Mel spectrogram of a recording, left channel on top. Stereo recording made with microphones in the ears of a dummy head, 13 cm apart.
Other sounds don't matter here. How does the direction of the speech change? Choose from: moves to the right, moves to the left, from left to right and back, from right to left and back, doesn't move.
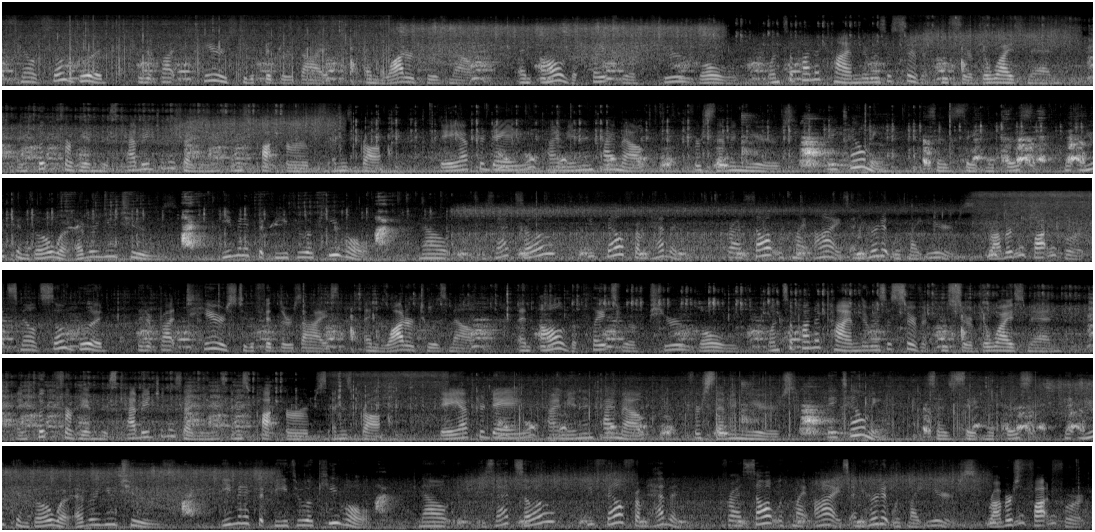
doesn't move.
